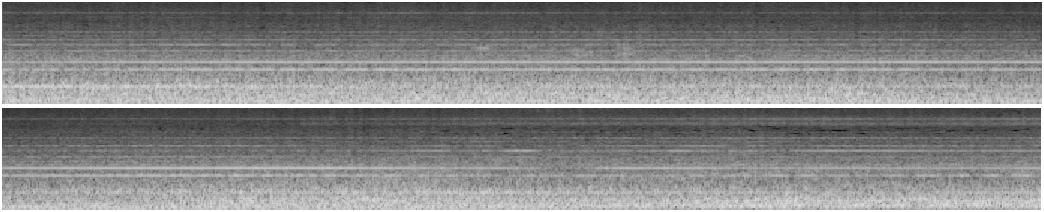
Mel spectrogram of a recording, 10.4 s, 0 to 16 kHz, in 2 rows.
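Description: Airbus AS350 A-Star helicopter heard from inside its cabin as it descends to land. The turbine engine and rotor make a loud, steady noise, with several steady high whines over a deep rumble.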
